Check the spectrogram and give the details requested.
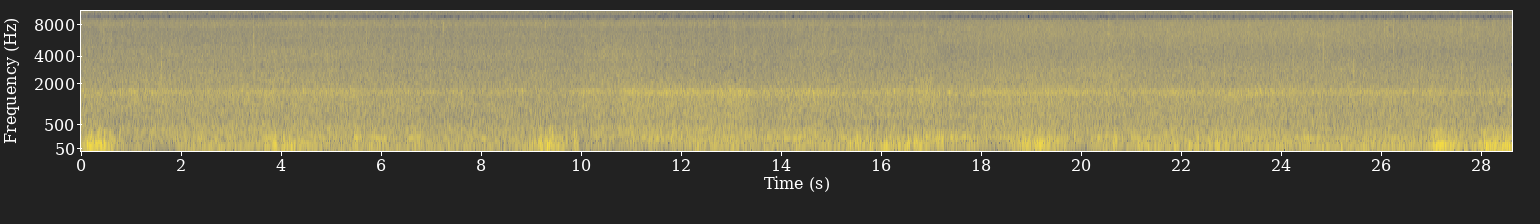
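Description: Heavy rain pouring down steadily, with a few brief low rumbles rising out of it, the longest near the end.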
